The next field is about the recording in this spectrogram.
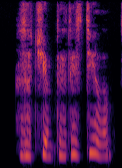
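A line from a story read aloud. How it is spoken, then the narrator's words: Trembling voice, questioning. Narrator (Russian): спрашивает дрожащим голосом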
